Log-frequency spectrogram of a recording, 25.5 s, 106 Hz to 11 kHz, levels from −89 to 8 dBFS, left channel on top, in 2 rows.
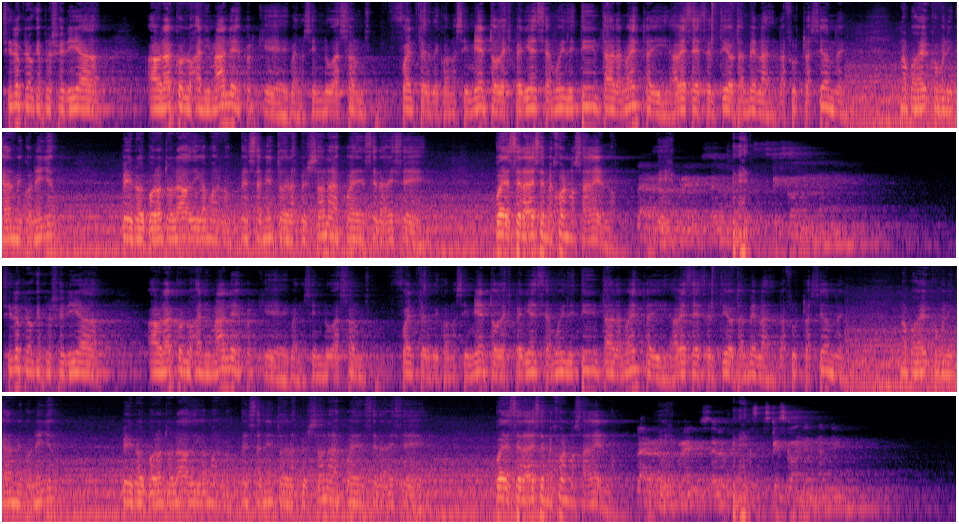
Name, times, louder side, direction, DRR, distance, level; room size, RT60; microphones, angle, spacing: voice 1, 0.0-1.3 1.9-13.6 14.3-18.6 19.3-21.1 21.3-21.7 22.5-22.7, left 2 dB, 40° left, 12 dB, 0.6 m, -24 dB
Boat Water vehicle / Engine, 11.2-20.2, equal, ahead, 0.5 m, -30 dB
voice 2, 21.2-24.0, right 1 dB, 90° right, 2 dB, 3.9 m, -31 dB
26.0 x 17.0 x 6.7 m, 3.0 s
head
